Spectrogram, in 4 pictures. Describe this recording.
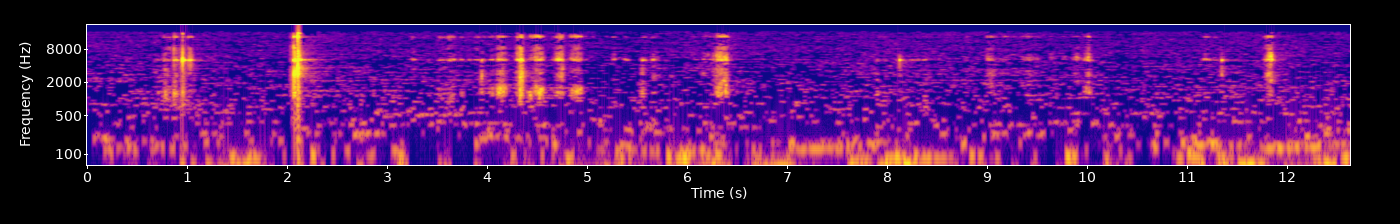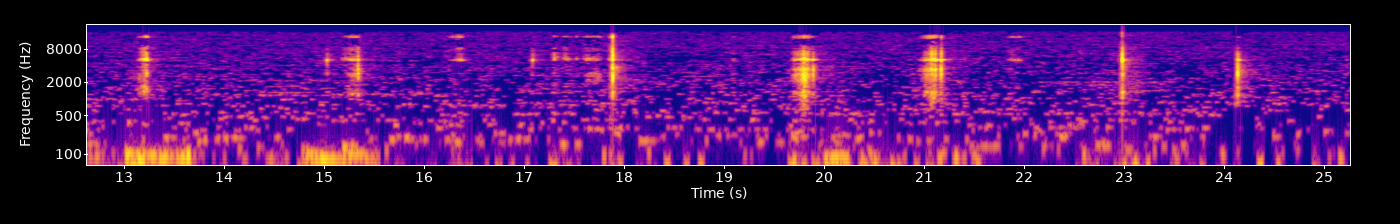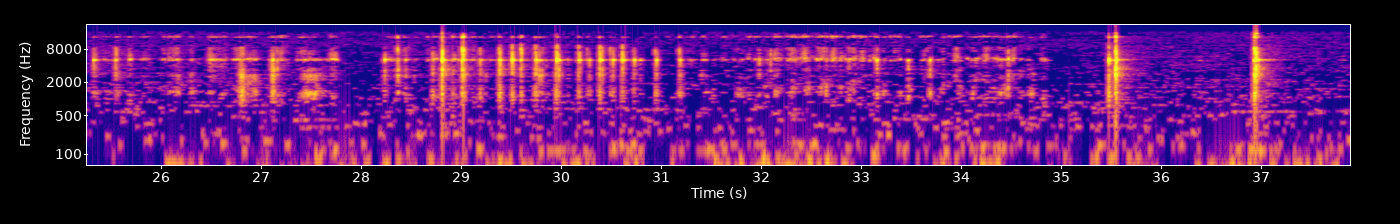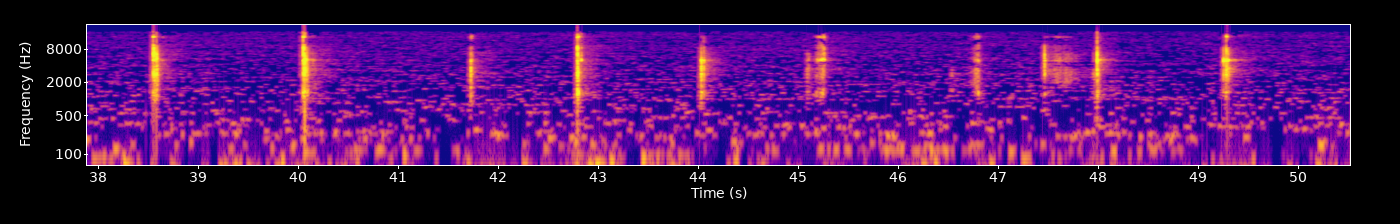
porcelain clinks slides
two mini porcelain plant pots clinking together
